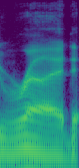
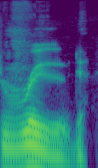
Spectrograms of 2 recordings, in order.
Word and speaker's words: Rudd: Okay, so I worry about this too because my last name is Rudd, Rudd, and in German that is pronounced Rude. So I get called Mr. Rude a lot, which is not a big mispronunciation.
